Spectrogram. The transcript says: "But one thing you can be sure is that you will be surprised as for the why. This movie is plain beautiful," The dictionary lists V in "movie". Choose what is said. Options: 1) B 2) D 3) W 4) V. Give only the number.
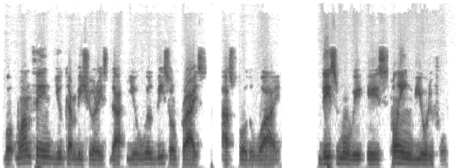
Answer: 4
